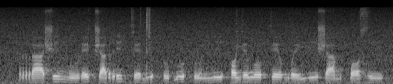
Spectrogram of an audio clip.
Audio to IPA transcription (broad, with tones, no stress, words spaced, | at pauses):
raː˨ʃi˦muː˨ ɾe˦t͡ʃa˨ri˦ ke˨ di˦hu˨ɓu˦huː˨n miː˦hɔ˦je˦woː˦ keː˦ɡʷeː˨ jiː˦ʃaː˨mk͡pɔ˨˦ zi˦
